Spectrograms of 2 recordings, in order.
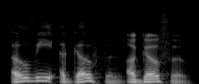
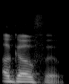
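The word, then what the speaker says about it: Oghoufo: do it one more time one more time agofu shout out to Texas for having the pronunciation not only the guide the phonetic spelling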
